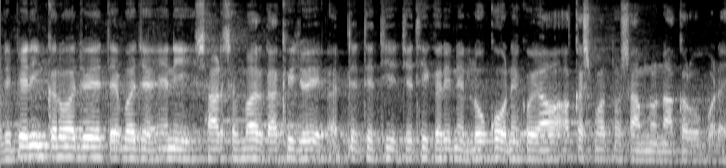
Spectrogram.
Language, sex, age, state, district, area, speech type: Gujarati, male, 30-45, Gujarat, Morbi, rural, spontaneous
